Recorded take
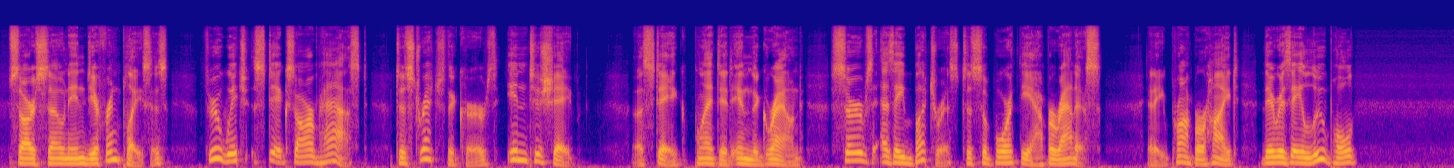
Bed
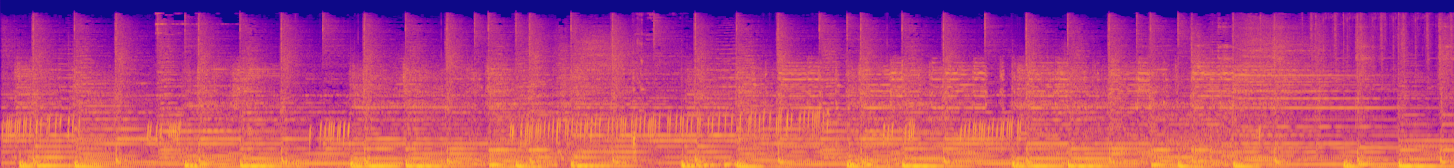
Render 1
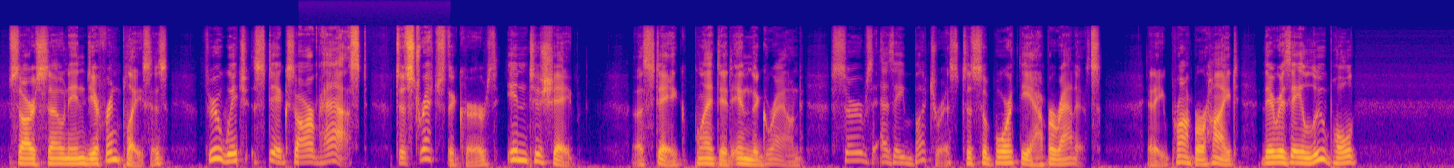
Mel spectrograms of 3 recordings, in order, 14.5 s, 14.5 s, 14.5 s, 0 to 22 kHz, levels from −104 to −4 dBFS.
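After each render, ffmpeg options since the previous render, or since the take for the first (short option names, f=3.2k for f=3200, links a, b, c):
-filter_complex "[0:a]asettb=1/sr,asplit=3[a][b][c];[a]atrim=end=2.984[d];[b]atrim=start=2.98:end=4.5,asetpts=PTS-STARTPTS,afade=t=in:d=0.004:c=qsin,afade=t=out:st=1.516:d=0.004:c=qsin,aemphasis=mode=production:type=riaa[e];[c]atrim=start=4.496[f];[d][e]acrossfade=d=0.004:c1=hsin:c2=qsin[g];[g][f]acrossfade=d=0.004:c1=qsin:c2=hsin,asettb=1/sr,asplit=3[h][i][j];[h]atrim=end=7.654[k];[i]atrim=start=7.65:end=9.45,asetpts=PTS-STARTPTS,afade=t=in:d=0.004:c=qsin,afade=t=out:st=1.796:d=0.004:c=qsin,acompressor=threshold=-36dB:ratio=2.5:attack=3.2:release=140:knee=1:detection=peak[l];[j]atrim=start=9.446[m];[k][l]acrossfade=d=0.004:c1=hsin:c2=qsin[n];[n][m]acrossfade=d=0.004:c1=qsin:c2=hsin,asplit=2[o][p];[o]atrim=end=10.91,asetpts=PTS-STARTPTS,afade=t=out:st=10.47:d=0.44[q];[p]atrim=start=10.91,asetpts=PTS-STARTPTS,afade=t=in:d=0.004:c=hsin[r];[q][r]concat=n=2:v=0:a=1"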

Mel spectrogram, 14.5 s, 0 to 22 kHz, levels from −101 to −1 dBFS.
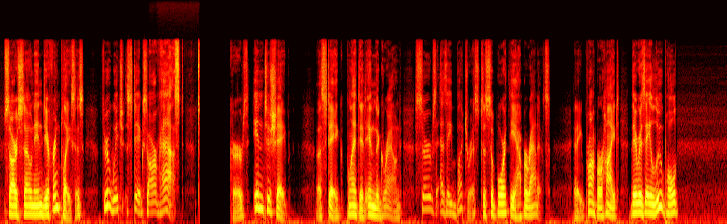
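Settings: -filter_complex "[0:a]asettb=1/sr,asplit=3[a][b][c];[a]atrim=end=2.154[d];[b]atrim=start=2.15:end=3.24,asetpts=PTS-STARTPTS,afade=t=in:d=0.004:c=qsin,afade=t=out:st=1.086:d=0.004:c=qsin,acompressor=threshold=-27dB:ratio=3:attack=3.2:release=140:knee=1:detection=peak[e];[c]atrim=start=3.236[f];[d][e]acrossfade=d=0.004:c1=hsin:c2=qsin[g];[g][f]acrossfade=d=0.004:c1=qsin:c2=hsin,asettb=1/sr,asplit=3[h][i][j];[h]atrim=end=10.474[k];[i]atrim=start=10.47:end=11.7,asetpts=PTS-STARTPTS,afade=t=in:d=0.004:c=qsin,afade=t=out:st=1.226:d=0.004:c=qsin,highshelf=f=2.2k:g=-9.5[l];[j]atrim=start=11.696[m];[k][l]acrossfade=d=0.004:c1=hsin:c2=qsin[n];[n][m]acrossfade=d=0.004:c1=qsin:c2=hsin,asplit=3[o][p][q];[o]atrim=end=3.99,asetpts=PTS-STARTPTS,afade=t=out:st=3.986:d=0.004:c=hsin[r];[p]atrim=start=3.99:end=4.61,asetpts=PTS-STARTPTS,volume=0[s];[q]atrim=start=4.61,asetpts=PTS-STARTPTS,afade=t=in:d=0.004:c=hsin[t];[r][s][t]concat=n=3:v=0:a=1"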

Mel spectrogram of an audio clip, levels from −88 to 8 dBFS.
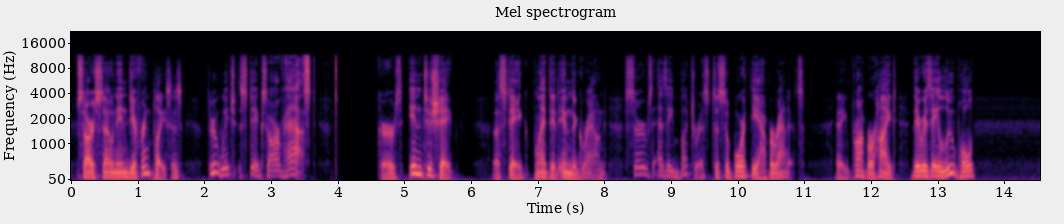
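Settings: -filter_complex "[0:a]asettb=1/sr,asplit=3[a][b][c];[a]atrim=end=1.154[d];[b]atrim=start=1.15:end=2.31,asetpts=PTS-STARTPTS,afade=t=in:d=0.004:c=qsin,afade=t=out:st=1.156:d=0.004:c=qsin,lowpass=4.1k[e];[c]atrim=start=2.306[f];[d][e]acrossfade=d=0.004:c1=hsin:c2=qsin[g];[g][f]acrossfade=d=0.004:c1=qsin:c2=hsin,asplit=3[h][i][j];[h]atrim=end=4.672[k];[i]atrim=start=4.668:end=5.582,asetpts=PTS-STARTPTS,volume=4dB[l];[j]atrim=start=5.578[m];[k][l]acrossfade=d=0.004:c1=hsin:c2=hsin[n];[n][m]acrossfade=d=0.004:c1=hsin:c2=hsin"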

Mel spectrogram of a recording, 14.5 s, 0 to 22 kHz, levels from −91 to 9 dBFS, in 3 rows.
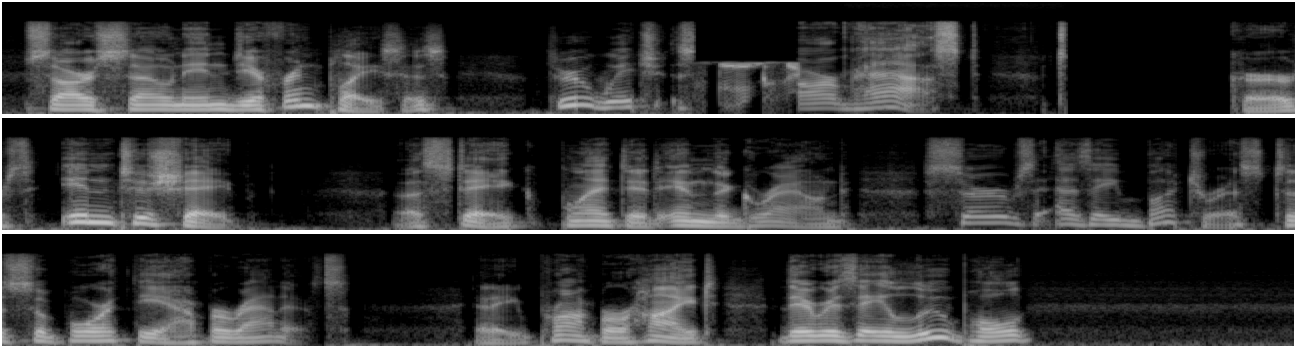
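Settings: -filter_complex "[0:a]asettb=1/sr,asplit=3[a][b][c];[a]atrim=end=2.594[d];[b]atrim=start=2.59:end=2.99,asetpts=PTS-STARTPTS,afade=t=in:d=0.004:c=qsin,afade=t=out:st=0.396:d=0.004:c=qsin,lowpass=f=2.4k:t=q:w=0.5098,lowpass=f=2.4k:t=q:w=0.6013,lowpass=f=2.4k:t=q:w=0.9,lowpass=f=2.4k:t=q:w=2.563,afreqshift=-2800[e];[c]atrim=start=2.986[f];[d][e]acrossfade=d=0.004:c1=hsin:c2=qsin[g];[g][f]acrossfade=d=0.004:c1=qsin:c2=hsin,asettb=1/sr,asplit=3[h][i][j];[h]atrim=end=6.754[k];[i]atrim=start=6.75:end=7.65,asetpts=PTS-STARTPTS,afade=t=in:d=0.004:c=qsin,afade=t=out:st=0.896:d=0.004:c=qsin,highpass=100,lowpass=7.9k[l];[j]atrim=start=7.646[m];[k][l]acrossfade=d=0.004:c1=hsin:c2=qsin[n];[n][m]acrossfade=d=0.004:c1=qsin:c2=hsin,asettb=1/sr,asplit=3[o][p][q];[o]atrim=end=12.104[r];[p]atrim=start=12.1:end=12.75,asetpts=PTS-STARTPTS,afade=t=in:d=0.004:c=qsin,afade=t=out:st=0.646:d=0.004:c=qsin,equalizer=f=3.7k:w=0.32:g=6.5[s];[q]atrim=start=12.746[t];[r][s]acrossfade=d=0.004:c1=hsin:c2=qsin[u];[u][t]acrossfade=d=0.004:c1=qsin:c2=hsin"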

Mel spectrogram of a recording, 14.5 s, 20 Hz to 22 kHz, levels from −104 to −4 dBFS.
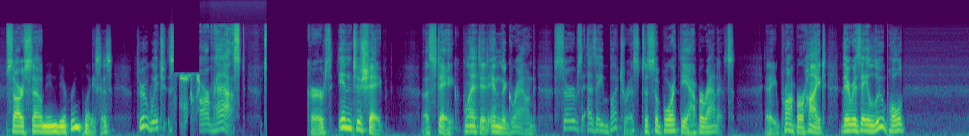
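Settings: -filter_complex "[0:a]asettb=1/sr,asplit=3[a][b][c];[a]atrim=end=0.624[d];[b]atrim=start=0.62:end=1.38,asetpts=PTS-STARTPTS,afade=t=in:d=0.004:c=qsin,afade=t=out:st=0.756:d=0.004:c=qsin,lowpass=f=240:t=q:w=2.1[e];[c]atrim=start=1.376[f];[d][e]acrossfade=d=0.004:c1=hsin:c2=qsin[g];[g][f]acrossfade=d=0.004:c1=qsin:c2=hsin,asettb=1/sr,asplit=3[h][i][j];[h]atrim=end=6.674[k];[i]atrim=start=6.67:end=7.39,asetpts=PTS-STARTPTS,afade=t=in:d=0.004:c=qsin,afade=t=out:st=0.716:d=0.004:c=qsin,asplit=2[l][m];[m]adelay=37,volume=-10.5dB[n];[l][n]amix=inputs=2:normalize=0,atrim=end_sample=31752[o];[j]atrim=start=7.386[p];[k][o]acrossfade=d=0.004:c1=hsin:c2=qsin[q];[q][p]acrossfade=d=0.004:c1=qsin:c2=hsin,asettb=1/sr,asplit=3[r][s][t];[r]atrim=end=10.824[u];[s]atrim=start=10.82:end=11.6,asetpts=PTS-STARTPTS,afade=t=in:d=0.004:c=qsin,afade=t=out:st=0.776:d=0.004:c=qsin,equalizer=f=4.5k:w=3.9:g=8.5[v];[t]atrim=start=11.596[w];[u][v]acrossfade=d=0.004:c1=hsin:c2=qsin[x];[x][w]acrossfade=d=0.004:c1=qsin:c2=hsin"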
